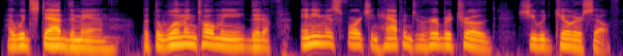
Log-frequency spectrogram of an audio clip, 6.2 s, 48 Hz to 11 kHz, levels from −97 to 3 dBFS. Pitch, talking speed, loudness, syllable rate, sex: 125 Hz, 210 wpm, -20 LUFS, 5.9 syllables/s, male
